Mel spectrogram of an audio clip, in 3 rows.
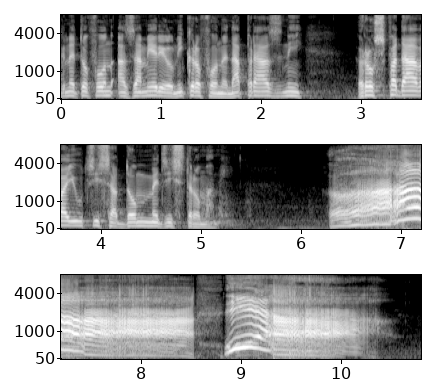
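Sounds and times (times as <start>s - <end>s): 
speech: 0.0s - 5.4s, 6.3s - 10.3s
person screaming: 6.3s - 10.5s.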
